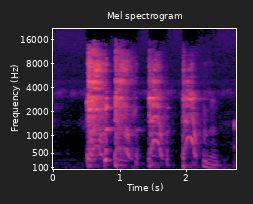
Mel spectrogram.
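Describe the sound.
Harsh coughing on a screened-in porch after someone inhales a bug: a quick series of sharp, throaty bursts with short gaps between them, clear against a quiet background.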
